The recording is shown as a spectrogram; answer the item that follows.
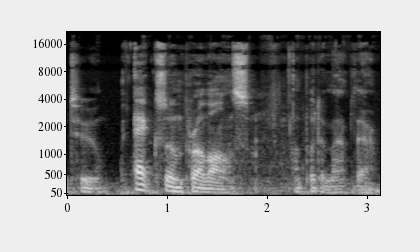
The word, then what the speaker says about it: Aix-en-Provence: I just checked the pronunciation too. Aix-en-Provence.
